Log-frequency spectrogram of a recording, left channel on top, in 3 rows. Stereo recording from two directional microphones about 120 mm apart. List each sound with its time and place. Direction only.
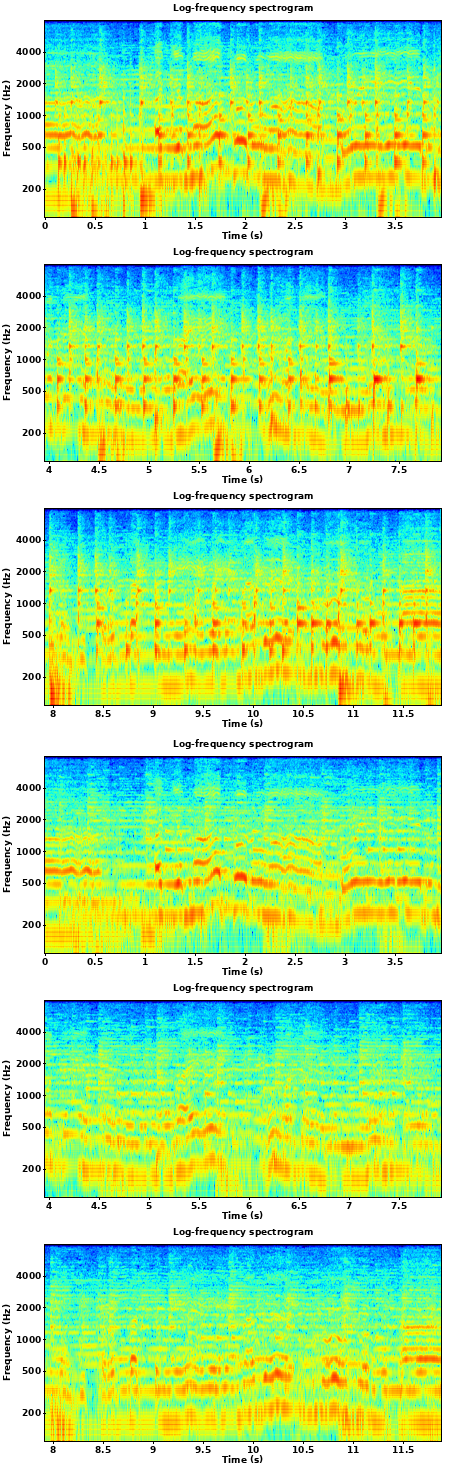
1.1 s music: 35° right (ahead or behind)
